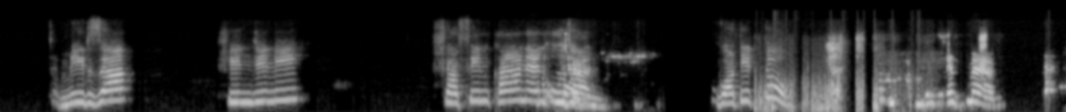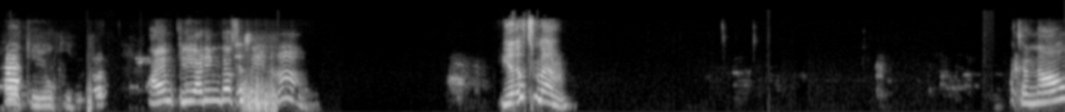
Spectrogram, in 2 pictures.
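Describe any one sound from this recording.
Young children speak in short bursts over an online call.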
